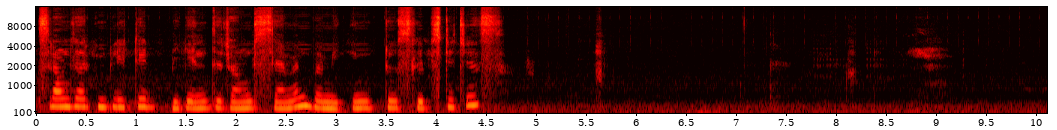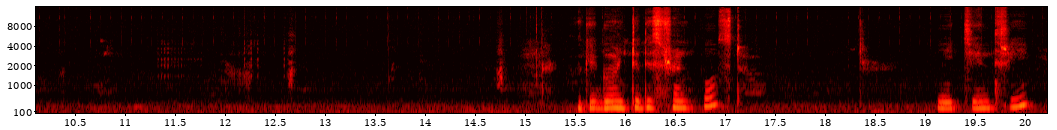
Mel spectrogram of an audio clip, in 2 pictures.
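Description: A crochet hook softly pulls through yarn.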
